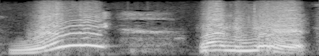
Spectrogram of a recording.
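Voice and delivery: high mock surprise; surprised. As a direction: shoot way up, amazed. Chucky's retold surprised reply.

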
